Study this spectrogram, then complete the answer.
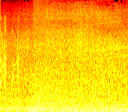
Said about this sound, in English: something like a thunder there. And a broken piece of glass flew by.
